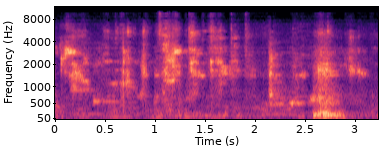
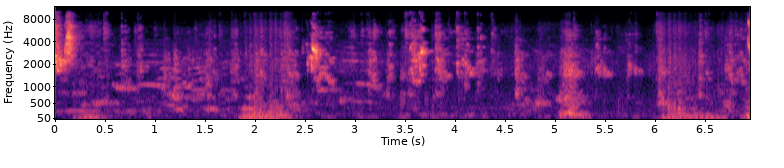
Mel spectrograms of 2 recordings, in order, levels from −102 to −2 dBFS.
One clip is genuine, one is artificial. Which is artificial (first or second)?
first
